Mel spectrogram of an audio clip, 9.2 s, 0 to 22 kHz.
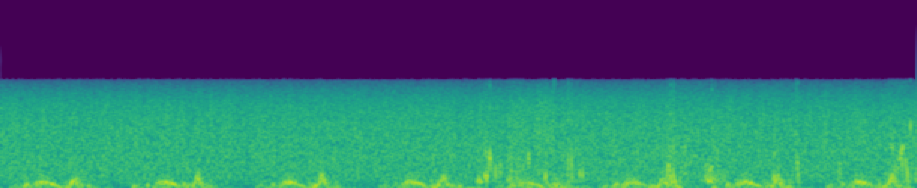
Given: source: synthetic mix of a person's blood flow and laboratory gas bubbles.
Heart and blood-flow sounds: Doppler ultrasound of blood flow; precordium
4.74-5.21 s: bubbles
5.25-5.32 s: bubbles
5.42-5.49 s: bubbles
5.64-5.85 s: bubbles
6.63-7.27 s: bubbles
7.70-7.77 s: bubbles
7.92-8.02 s: bubbles
8.36-8.43 s: bubbles
8.87-9.18 s: bubbles
From the record:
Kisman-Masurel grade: 233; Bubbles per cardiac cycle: several, 3 to 8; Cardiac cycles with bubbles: 50 to 99%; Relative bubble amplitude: loud (0.450 to 0.775); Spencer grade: 3 (all of the cardiac periods contain showers or single bubble signals, but not dominating or overriding the cardiac motion signals); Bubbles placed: only in the low amplitude regions of the cardiac cycle

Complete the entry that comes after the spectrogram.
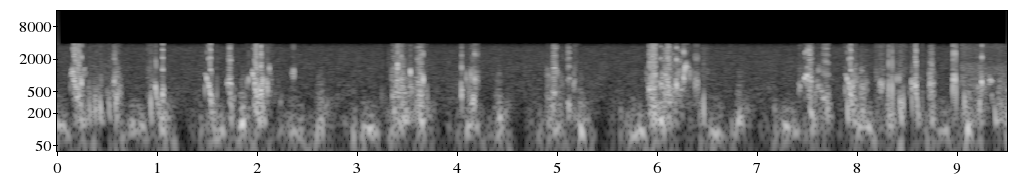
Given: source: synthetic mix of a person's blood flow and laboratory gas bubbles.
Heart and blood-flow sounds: Doppler ultrasound of blood flow; precordium
0.10-0.66 s: bubbles
0.90-1.11 s: bubbles
1.44-1.60 s: bubbles
1.68-1.79 s: bubbles
1.88-2.15 s: bubbles
2.33-2.39 s: bubbles
3.23-3.72 s: bubbles
4.01-4.23 s: bubbles
4.88-5.21 s: bubbles
5.88-6.52 s: bubbles
7.40-7.76 s: bubbles
7.86-8.11 s: bubbles
8.17-8.65 s: bubbles
8.70-8.80 s: bubbles
8.92-9.51 s: bubbles
From the record:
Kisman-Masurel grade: 233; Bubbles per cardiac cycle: several, 3 to 8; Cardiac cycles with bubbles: 50 to 99%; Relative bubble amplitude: loud (0.450 to 0.775); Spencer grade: 3 (all of the cardiac periods contain showers or single bubble signals, but not dominating or overriding the cardiac motion signals); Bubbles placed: anywhere in the cardiac cycle

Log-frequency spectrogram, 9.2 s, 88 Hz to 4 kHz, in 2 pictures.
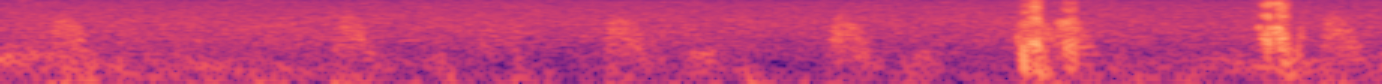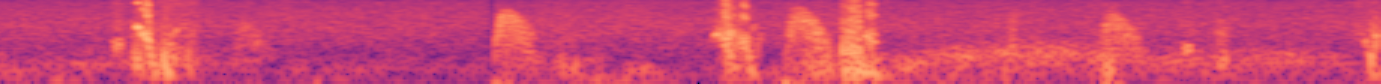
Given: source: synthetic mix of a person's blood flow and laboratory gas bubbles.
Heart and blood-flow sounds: Doppler ultrasound of blood flow; subclavian vein
3.38-3.60 s: bubbles
4.17-4.35 s: bubbles
4.97-5.27 s: bubbles
6.95-7.15 s: bubbles
7.28-7.56 s: bubbles
8.26-8.34 s: bubbles
8.53-8.59 s: bubbles
8.65-8.72 s: bubbles
9.11-9.22 s: bubbles
From the record:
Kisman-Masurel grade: 233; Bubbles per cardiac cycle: several, 3 to 8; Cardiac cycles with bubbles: 50 to 99%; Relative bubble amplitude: loud (0.450 to 0.775); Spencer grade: 3 (all of the cardiac periods contain showers or single bubble signals, but not dominating or overriding the cardiac motion signals); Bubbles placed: anywhere in the cardiac cycle

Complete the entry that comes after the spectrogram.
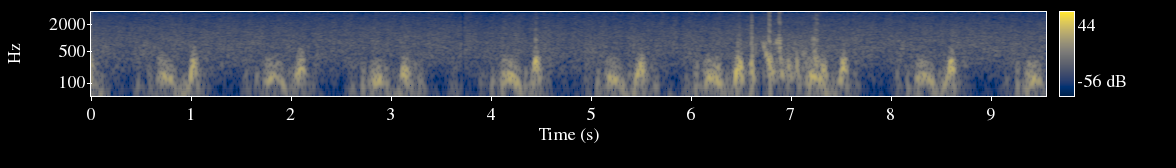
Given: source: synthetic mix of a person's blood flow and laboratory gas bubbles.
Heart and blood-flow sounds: Doppler ultrasound of blood flow; precordium
6.57-7.38 s: bubbles
From the record:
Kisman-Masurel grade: 212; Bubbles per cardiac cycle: several, 3 to 8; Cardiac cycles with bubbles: 1 to 10%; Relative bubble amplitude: moderate (0.250 to 0.450); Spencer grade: 1 (occasional bubble signal discernible with the cardiac motion signal, with majority of cardiac periods free of bubbles); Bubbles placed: only in the low amplitude regions of the cardiac cycle

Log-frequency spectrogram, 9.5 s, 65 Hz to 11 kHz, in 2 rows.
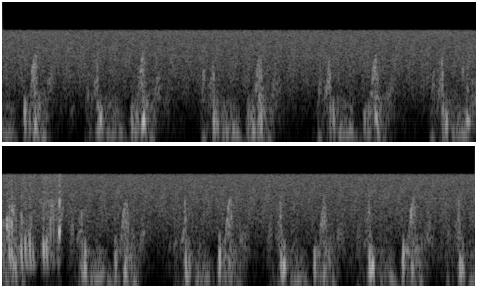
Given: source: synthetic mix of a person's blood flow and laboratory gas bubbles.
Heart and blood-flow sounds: Doppler ultrasound of blood flow; precordium
4.60-5.09 s: bubbles
5.12-5.35 s: bubbles
From the record:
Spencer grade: 1 (occasional bubble signal discernible with the cardiac motion signal, with majority of cardiac periods free of bubbles); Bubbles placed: only in the low amplitude regions of the cardiac cycle

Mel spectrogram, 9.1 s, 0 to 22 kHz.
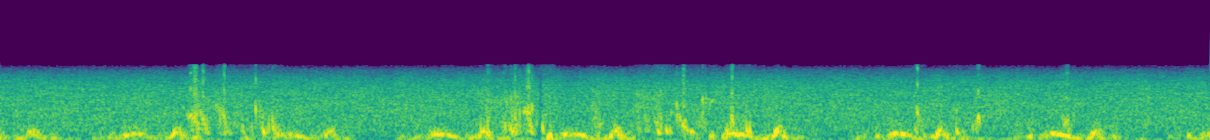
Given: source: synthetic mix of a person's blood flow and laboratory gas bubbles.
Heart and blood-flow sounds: Doppler ultrasound of blood flow; precordium
1.37-2.12 s: bubbles
3.58-4.17 s: bubbles
4.43-4.54 s: bubbles
4.75-5.38 s: bubbles
5.42-5.67 s: bubbles
6.83-6.94 s: bubbles
7.12-7.38 s: bubbles
7.95-8.08 s: bubbles
From the record:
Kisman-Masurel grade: 232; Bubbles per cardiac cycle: several, 3 to 8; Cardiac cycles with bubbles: 50 to 99%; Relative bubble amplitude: moderate (0.250 to 0.450); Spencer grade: 3 (all of the cardiac periods contain showers or single bubble signals, but not dominating or overriding the cardiac motion signals); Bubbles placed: anywhere in the cardiac cycle

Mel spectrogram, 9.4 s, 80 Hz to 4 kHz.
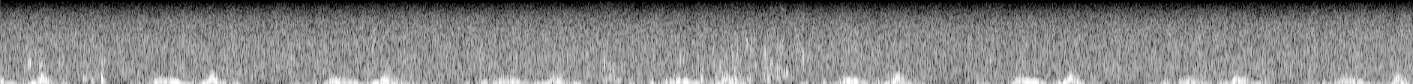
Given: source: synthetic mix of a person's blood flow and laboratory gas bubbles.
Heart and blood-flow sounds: Doppler ultrasound of blood flow; precordium
0.15-0.31 s: bubbles
0.54-0.73 s: bubbles
3.98-4.24 s: bubbles
4.51-5.27 s: bubbles
5.33-5.42 s: bubbles
From the record:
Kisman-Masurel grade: 223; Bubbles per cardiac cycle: several, 3 to 8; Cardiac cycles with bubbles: 10 to 50%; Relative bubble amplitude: loud (0.450 to 0.775); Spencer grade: 2 (many but less than half of the cardiac periods contain bubble signals, singularly or in groups); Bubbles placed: only in the low amplitude regions of the cardiac cycle

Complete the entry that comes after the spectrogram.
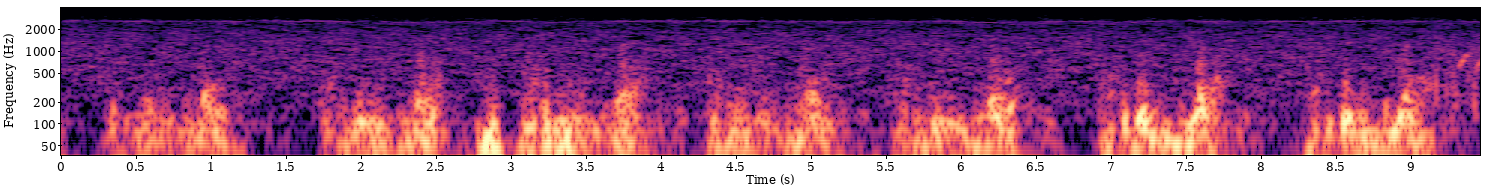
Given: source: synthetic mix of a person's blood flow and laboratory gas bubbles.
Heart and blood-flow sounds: Doppler ultrasound of blood flow; precordium
9.05-9.47 s: bubbles
From the record:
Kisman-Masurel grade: 211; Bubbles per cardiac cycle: several, 3 to 8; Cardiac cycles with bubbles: 1 to 10%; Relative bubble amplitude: barely perceptible (0.100 to 0.250); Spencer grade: 1 (occasional bubble signal discernible with the cardiac motion signal, with majority of cardiac periods free of bubbles); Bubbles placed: only in the low amplitude regions of the cardiac cycle

